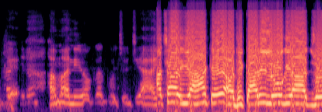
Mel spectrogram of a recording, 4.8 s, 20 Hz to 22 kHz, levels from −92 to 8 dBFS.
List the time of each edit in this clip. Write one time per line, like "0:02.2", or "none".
0:02.3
